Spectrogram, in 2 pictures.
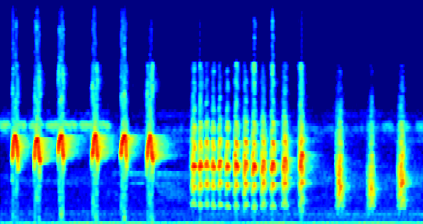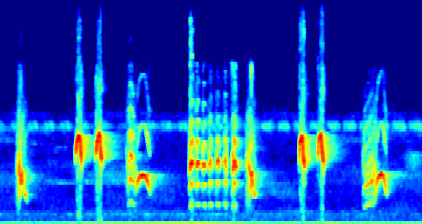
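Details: Hummingbird singing: very high, thin chirps in quick runs, broken by short buzzy rattling trills and a few downward-slurred notes, with a steady faint high whine throughout.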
